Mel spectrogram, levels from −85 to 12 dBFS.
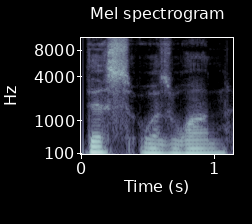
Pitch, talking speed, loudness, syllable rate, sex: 100 Hz, 155 wpm, -16 LUFS, 3.6 syllables/s, male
